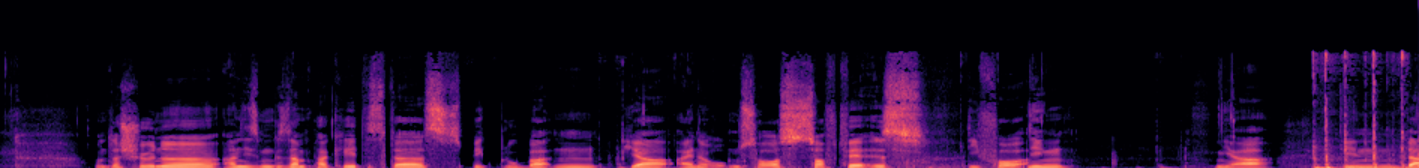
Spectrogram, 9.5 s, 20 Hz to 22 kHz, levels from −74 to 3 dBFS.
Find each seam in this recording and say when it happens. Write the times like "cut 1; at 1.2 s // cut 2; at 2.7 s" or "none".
cut 1; at 2.6 s // cut 2; at 4.1 s // cut 3; at 6.4 s // cut 4; at 6.9 s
